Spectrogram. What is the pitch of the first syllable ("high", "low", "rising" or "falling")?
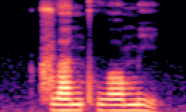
high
